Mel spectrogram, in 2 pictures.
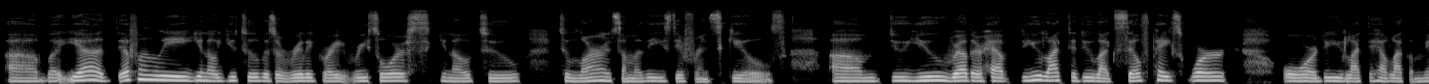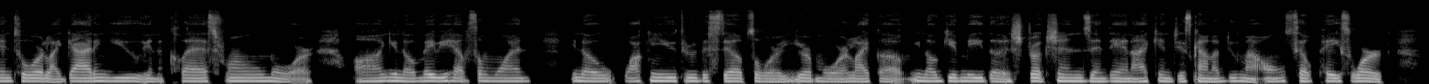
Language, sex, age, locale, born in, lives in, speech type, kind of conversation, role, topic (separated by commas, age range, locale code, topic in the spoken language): English, female, 45-49, en-US, United States, United States, conversation, unstructured, none, What helped you learn a new skill as an adult?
